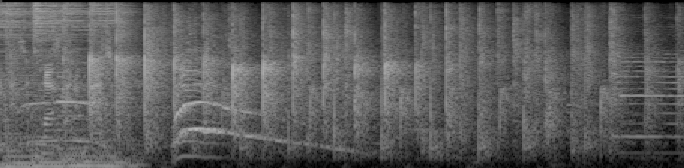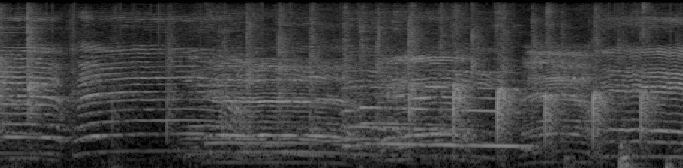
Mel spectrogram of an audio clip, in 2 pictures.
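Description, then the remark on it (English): An audience at a comedy show claps in a dense, steady patter that starts loud and eases slightly, while several voices whoop and call out over the applause. “Yay, clap for me.”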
